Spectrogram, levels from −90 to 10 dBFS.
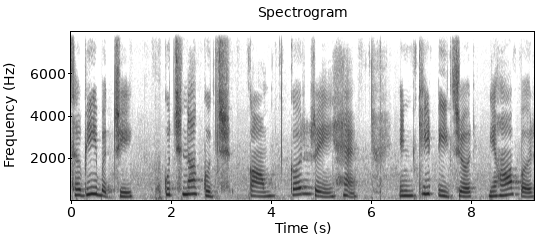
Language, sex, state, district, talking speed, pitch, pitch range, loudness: Hindi, male, Punjab, Fazilka, 85 wpm, 235 Hz, 210-290 Hz, -12 LUFS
